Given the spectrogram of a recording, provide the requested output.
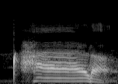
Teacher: Reducido el sonido schwa, vinculando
